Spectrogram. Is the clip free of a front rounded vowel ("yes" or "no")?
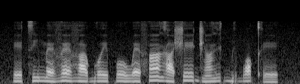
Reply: yes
